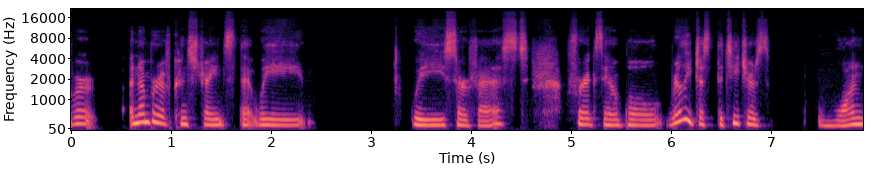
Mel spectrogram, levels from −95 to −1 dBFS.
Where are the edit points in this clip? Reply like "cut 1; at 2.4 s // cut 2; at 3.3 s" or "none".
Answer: cut 1; at 4.9 s // cut 2; at 6.0 s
